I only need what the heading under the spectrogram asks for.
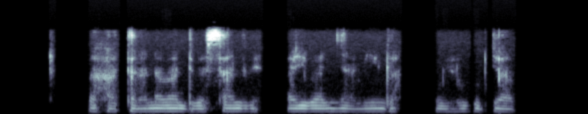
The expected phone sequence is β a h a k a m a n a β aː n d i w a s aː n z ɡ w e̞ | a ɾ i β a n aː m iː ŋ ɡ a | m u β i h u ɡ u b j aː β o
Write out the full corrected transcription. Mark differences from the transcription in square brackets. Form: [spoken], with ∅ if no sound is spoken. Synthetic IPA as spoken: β a h a [t] a [n] a n a β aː n d i [β] a s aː n z ɡ w e̞ | a ɾ i β a [ɲ] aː m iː ŋ ɡ a | m u β i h u ɡ u b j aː β o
